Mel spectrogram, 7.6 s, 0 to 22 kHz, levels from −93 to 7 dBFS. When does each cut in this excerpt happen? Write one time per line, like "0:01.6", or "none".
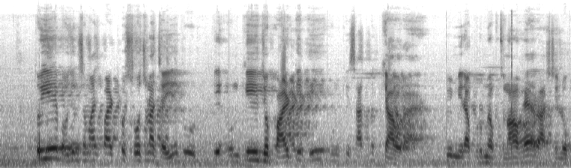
0:05.9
